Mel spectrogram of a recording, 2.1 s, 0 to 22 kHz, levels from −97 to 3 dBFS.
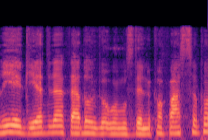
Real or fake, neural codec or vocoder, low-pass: fake; codec, 24 kHz, 0.9 kbps, WavTokenizer, medium music audio release; 10.8 kHz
